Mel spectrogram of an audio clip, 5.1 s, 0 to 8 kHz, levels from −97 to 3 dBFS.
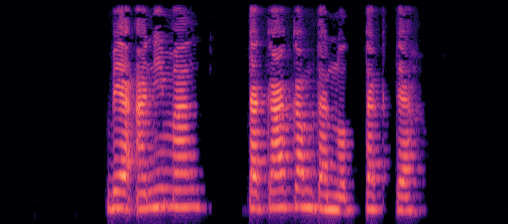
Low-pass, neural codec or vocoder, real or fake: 7.2 kHz; none; real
